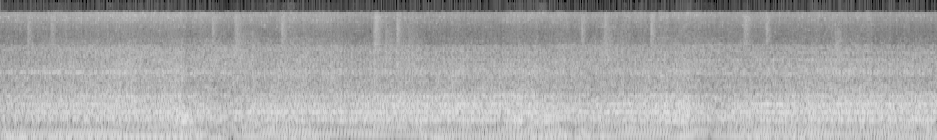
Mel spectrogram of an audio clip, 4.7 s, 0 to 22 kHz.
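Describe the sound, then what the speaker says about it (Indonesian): Kawasaki ZX25RR 2023 sport motorcycle with a fully stock exhaust, its engine running close up with a steady buzzing tone and several quick throttle blips that rise and fall, no talking. "suara standarnya, karena ini masih full standar dari segi knalpot"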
